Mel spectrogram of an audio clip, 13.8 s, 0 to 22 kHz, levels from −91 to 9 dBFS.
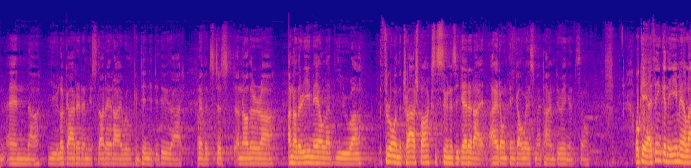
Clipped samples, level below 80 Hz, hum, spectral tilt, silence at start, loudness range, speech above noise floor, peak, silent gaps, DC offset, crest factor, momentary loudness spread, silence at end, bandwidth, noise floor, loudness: under 0.1%; -54 dBFS; none; -6 dB/octave; 0 s; 6 LU; 20 dB; 0 dBFS; none; under 0.1%; 16 dB; 13 LU; 0 s; 13.5 kHz; -37 dBFS; -17 LUFS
